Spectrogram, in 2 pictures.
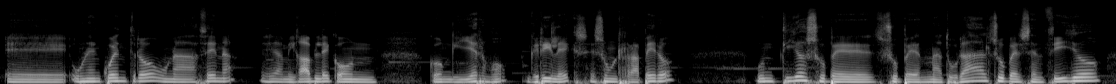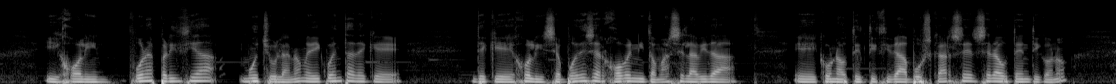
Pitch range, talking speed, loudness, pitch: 115-140 Hz, 135 wpm, -25 LUFS, 125 Hz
